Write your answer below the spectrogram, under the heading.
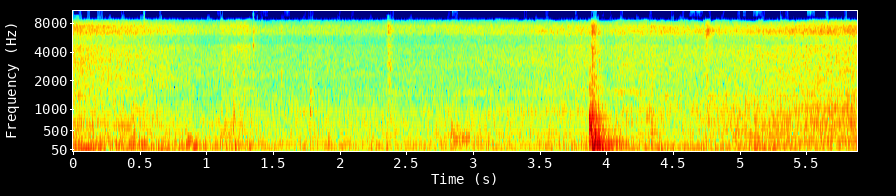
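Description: Steady low, even engine hum at idle with no knocks or misses, just a brief outside bump; the engine idles smoothly.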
